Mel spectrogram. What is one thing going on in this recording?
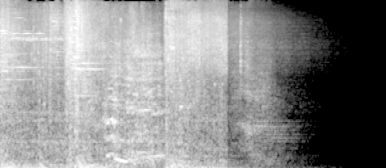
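Metal weapons clash and strike.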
